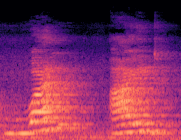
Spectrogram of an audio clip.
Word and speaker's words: one-eyed: For example, a one-eyed man. Now it starts with O, which is a vowel, but the sound is that of a consonant V.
